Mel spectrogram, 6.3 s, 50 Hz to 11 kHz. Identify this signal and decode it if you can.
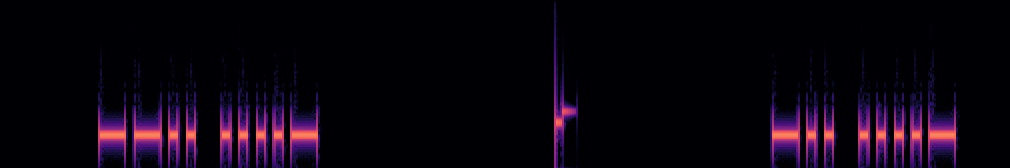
Morse code, heard as a keyed tone, about 22 wpm, 700 Hz. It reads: Z 4 D 4
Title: Single-Letter Single-Number 22wpm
